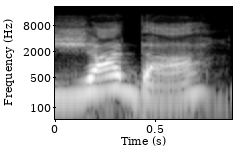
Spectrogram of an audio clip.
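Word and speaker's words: Giada: It's Jada. That's how you say her name.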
